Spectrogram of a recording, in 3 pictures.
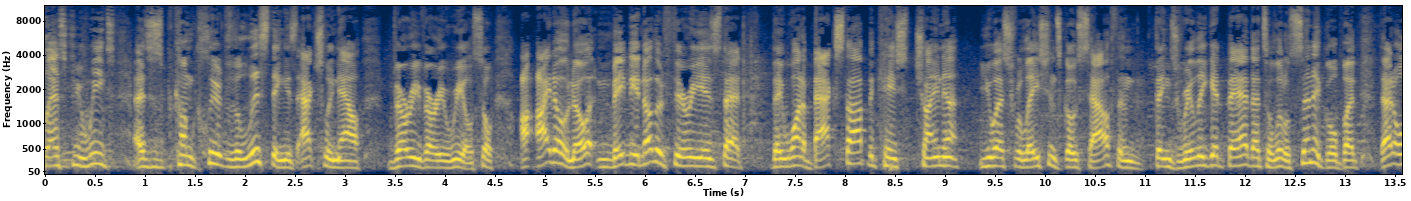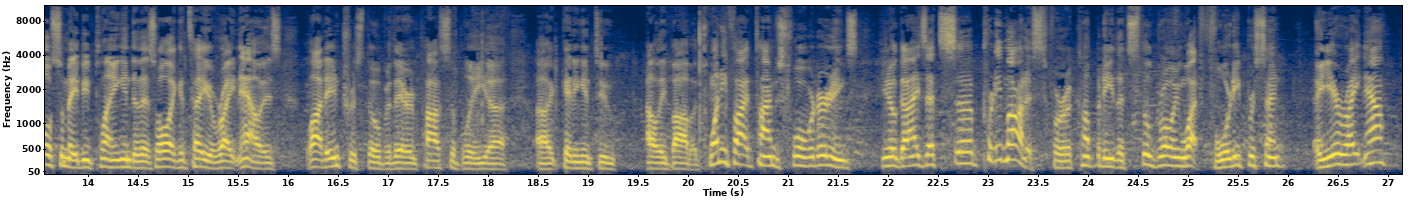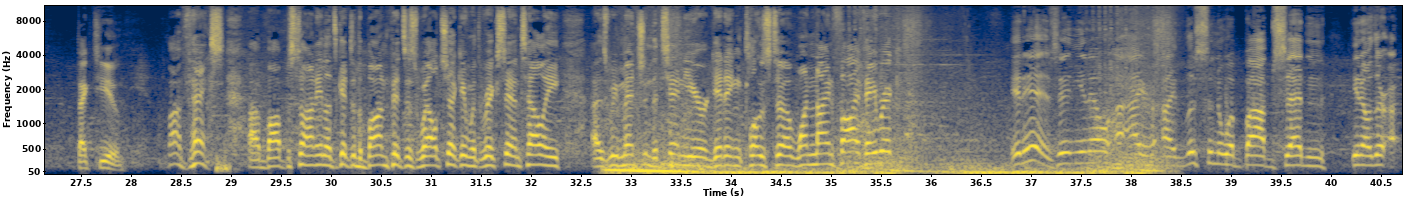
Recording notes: Live from the Air Force Academy in Colorado.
